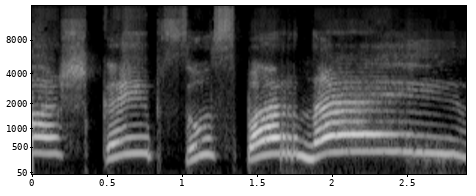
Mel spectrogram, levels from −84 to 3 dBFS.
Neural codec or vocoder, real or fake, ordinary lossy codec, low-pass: vocoder, 48 kHz, 128 mel bands, Vocos; fake; Opus, 16 kbps; 14.4 kHz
